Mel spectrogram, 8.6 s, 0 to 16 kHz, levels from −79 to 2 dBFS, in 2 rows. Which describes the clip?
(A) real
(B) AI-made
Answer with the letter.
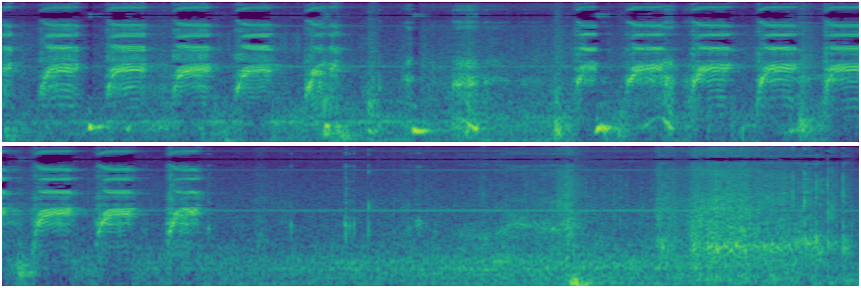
A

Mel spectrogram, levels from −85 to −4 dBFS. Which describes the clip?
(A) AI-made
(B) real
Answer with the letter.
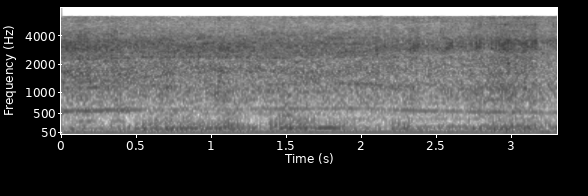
B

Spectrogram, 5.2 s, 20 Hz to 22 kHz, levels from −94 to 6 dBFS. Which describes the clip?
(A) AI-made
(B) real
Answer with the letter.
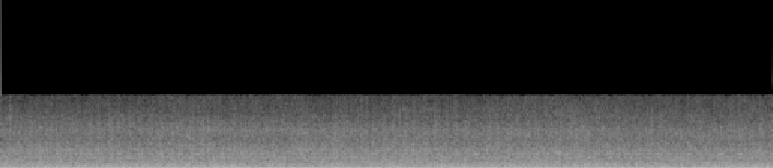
B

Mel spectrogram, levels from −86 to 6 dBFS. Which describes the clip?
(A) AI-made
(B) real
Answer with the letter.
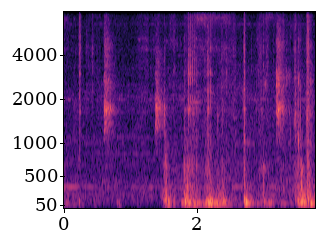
B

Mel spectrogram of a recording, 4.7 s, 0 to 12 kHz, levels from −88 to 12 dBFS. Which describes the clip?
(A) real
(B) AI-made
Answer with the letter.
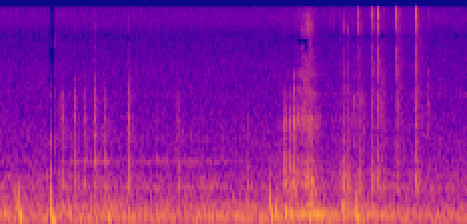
A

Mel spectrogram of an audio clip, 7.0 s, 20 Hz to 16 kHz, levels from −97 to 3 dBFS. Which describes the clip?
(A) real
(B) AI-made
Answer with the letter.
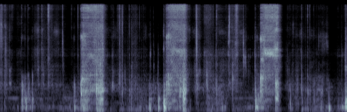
B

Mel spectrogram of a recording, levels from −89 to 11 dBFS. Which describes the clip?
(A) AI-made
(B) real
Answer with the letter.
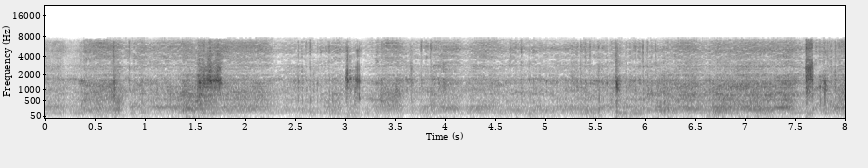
A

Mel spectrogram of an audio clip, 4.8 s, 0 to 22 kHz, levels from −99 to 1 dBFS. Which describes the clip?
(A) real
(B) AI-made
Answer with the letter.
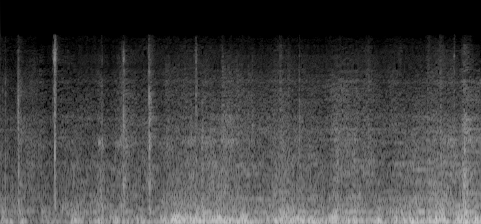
B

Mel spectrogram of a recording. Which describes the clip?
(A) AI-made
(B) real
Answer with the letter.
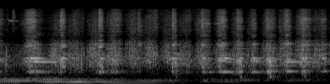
B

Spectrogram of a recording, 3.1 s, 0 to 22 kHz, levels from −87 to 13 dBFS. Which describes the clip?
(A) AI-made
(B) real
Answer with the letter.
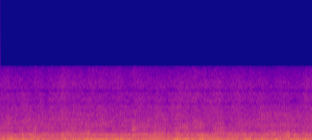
A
